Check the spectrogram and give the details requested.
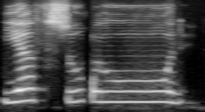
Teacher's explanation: فا کو ہلانا نہیں ہے اور سین کی سیٹی واضح کرنی ہے ، قاف ہمارا ہیوی لیٹر پورا ادا کریں گے اور نون · قاف ہمارا ہیوی لیٹر پورا ادا کریں گے اور نون کو ہم ساکن کر دیں گے وقف کرتے ہوئے ، اور مد عارض بھی ہوگی یہاں پر، وَإِذِ اسْتَسْقَىٰ مُوسَىٰ،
